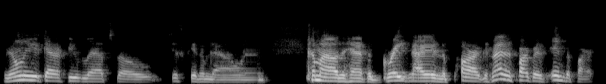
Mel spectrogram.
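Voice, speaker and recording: Chatty guy guest talking really fast, effusive n rambly, kinda dull lofi sound, no room echo. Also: on the high side, expressive. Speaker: guest, singer and concert organiser. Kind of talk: casual live chat, talkative promotion.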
